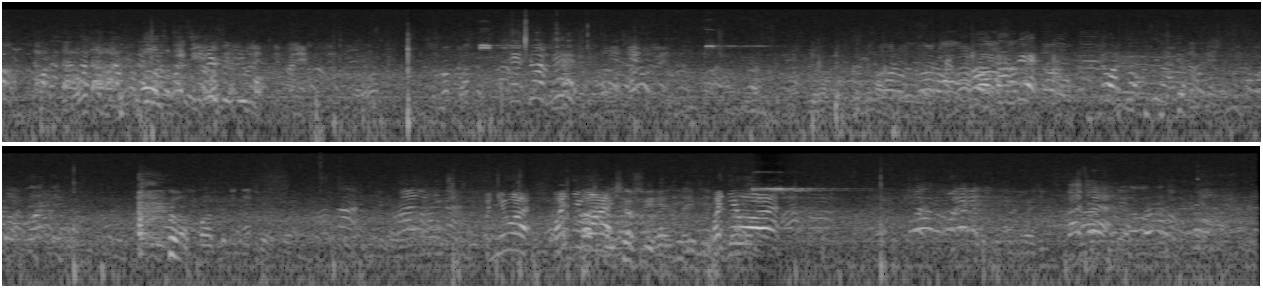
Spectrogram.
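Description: Young women shout and call out across an open pitch.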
